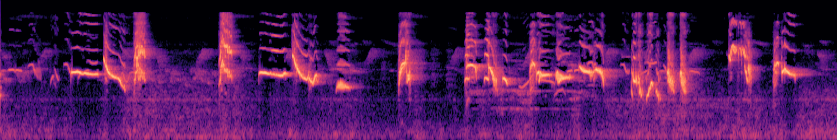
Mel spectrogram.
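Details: Oriental magpie-robin in energetic, heated song, pouring out its isian fill-in repertoire: a long varied string of whistles, sharp chips and buzzy phrases, delivered in rapid bursts with short gaps.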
